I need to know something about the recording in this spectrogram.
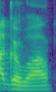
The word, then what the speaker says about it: Agarwal: Hit that G on the second one. You hit it. Perfect. Agarwal.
